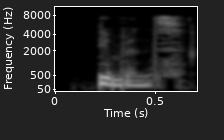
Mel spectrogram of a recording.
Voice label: "Immense", English

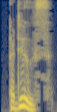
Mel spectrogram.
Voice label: "Adduce", English

